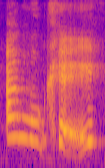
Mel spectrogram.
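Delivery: put-on high little-kid voice; imitating a crying kid. Schoolkid telling the reporter he is fine, small high voice. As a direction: squeak it out like a small boy holding back tears. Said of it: "he's like".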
